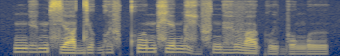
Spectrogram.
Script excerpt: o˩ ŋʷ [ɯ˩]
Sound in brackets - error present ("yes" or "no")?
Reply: no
